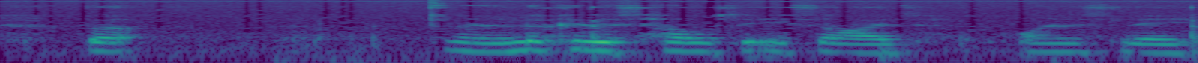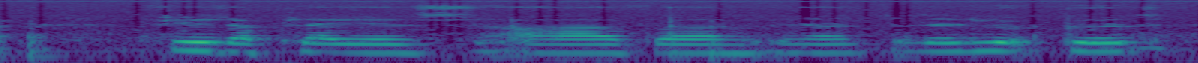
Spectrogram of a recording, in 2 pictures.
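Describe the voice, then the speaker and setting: A woman speaks quietly at a fairly slow pace with a fairly high pitch, flat monotone intonation, and long, frequent pauses. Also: big swings in loudness. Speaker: football fan vlogger. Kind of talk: casual football preview vlog. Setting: home at night. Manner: quiet, subdued volume; hesitant, many fillers.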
